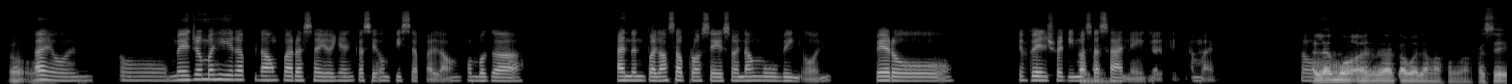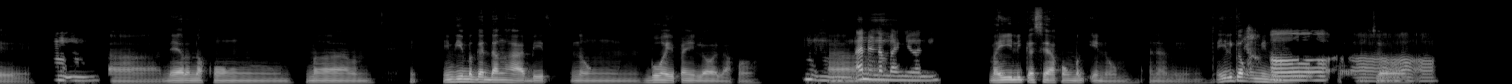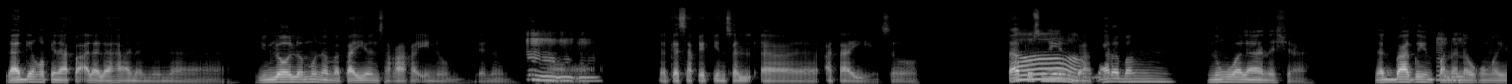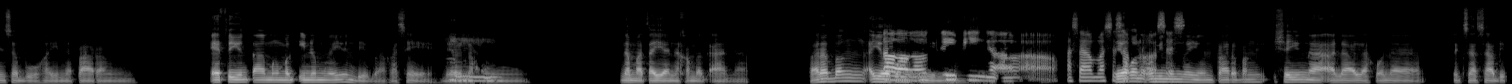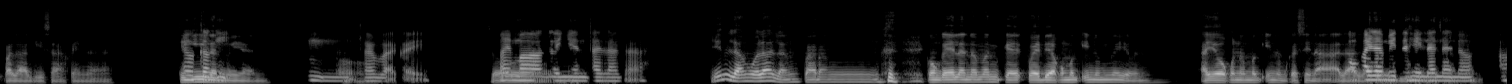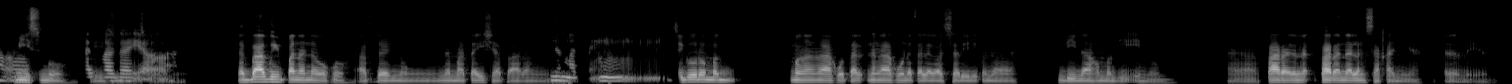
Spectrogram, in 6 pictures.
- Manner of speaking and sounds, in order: other background noise; tapping; in English: "Grieving"; chuckle
- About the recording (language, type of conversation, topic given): Filipino, unstructured, Paano mo hinaharap ang pagkawala ng mahal sa buhay?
